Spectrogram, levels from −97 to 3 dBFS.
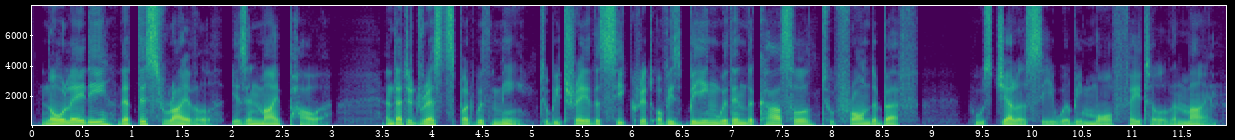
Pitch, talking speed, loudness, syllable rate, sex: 100 Hz, 190 wpm, -20 LUFS, 4.7 syllables/s, male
